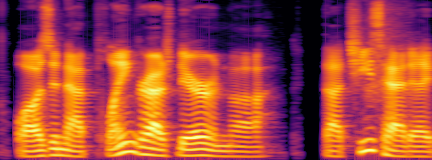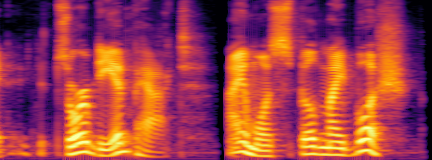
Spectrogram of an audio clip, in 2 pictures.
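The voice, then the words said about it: Put-on Wisconsin accent. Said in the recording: “He probably had a Wisconsin accent, too.”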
